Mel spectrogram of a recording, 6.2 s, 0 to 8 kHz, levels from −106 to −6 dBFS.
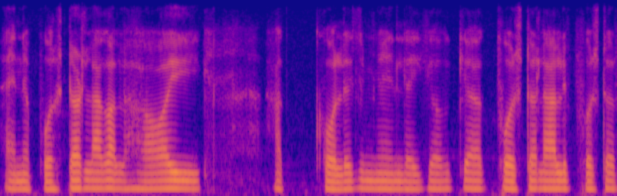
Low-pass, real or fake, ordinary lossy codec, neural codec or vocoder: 7.2 kHz; fake; Opus, 24 kbps; codec, 16 kHz, 8 kbps, FunCodec, trained on Chinese and English, 25 frames a second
